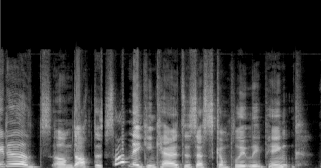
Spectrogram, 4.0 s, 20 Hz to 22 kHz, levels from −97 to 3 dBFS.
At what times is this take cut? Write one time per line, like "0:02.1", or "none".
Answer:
0:01.3

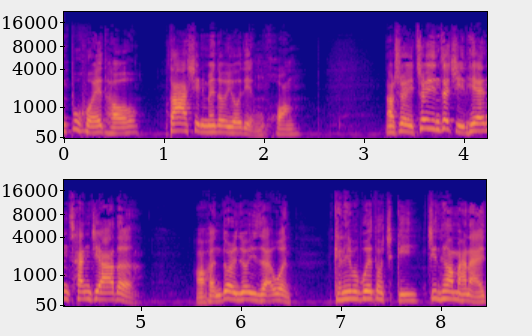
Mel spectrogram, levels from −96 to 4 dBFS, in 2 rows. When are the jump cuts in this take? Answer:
0:01.0

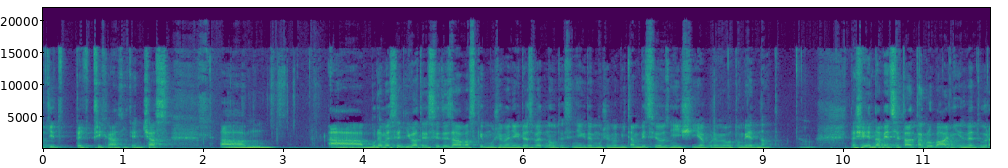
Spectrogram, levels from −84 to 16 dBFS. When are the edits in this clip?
0:10.9

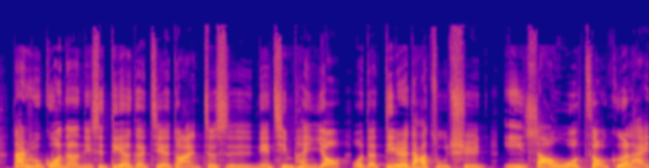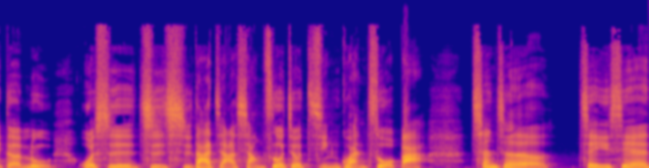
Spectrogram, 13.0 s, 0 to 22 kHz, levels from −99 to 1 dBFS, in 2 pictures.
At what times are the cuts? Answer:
0:03.5
0:04.9

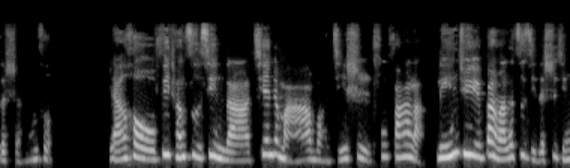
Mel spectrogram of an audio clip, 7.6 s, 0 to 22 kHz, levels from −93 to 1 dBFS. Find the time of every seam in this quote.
0:05.7

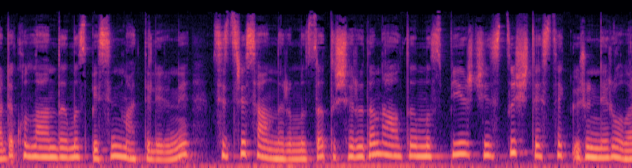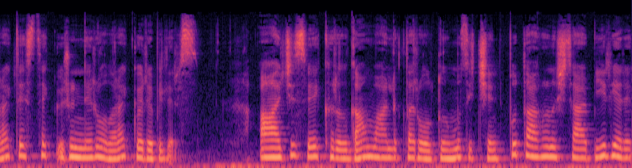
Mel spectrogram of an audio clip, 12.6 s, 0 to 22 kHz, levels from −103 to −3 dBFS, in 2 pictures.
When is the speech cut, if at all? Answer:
0:06.5

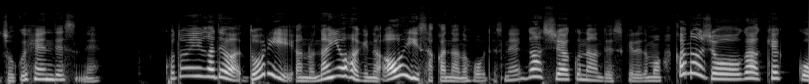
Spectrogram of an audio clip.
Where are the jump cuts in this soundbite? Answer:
0:06.7

